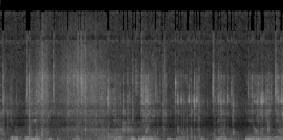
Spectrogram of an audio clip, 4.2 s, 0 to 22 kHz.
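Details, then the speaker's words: 1997-03 Ford F-150 5.4L 2V after water pump replacement, first fill with Ford Gold coolant mixed with distilled water (about three gallons), engine not started: squeezing hoses gives quiet hollow gurgles in irregular bursts, large air bubble being forced out. "sounds like a pig oh that's that big air bubble i talk about by squeezing the hose you're forcing the air bubbles to come out before you even start this engine"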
